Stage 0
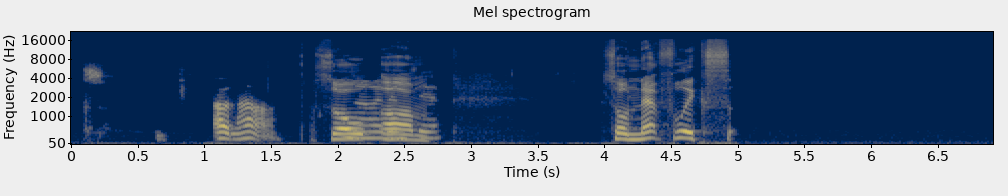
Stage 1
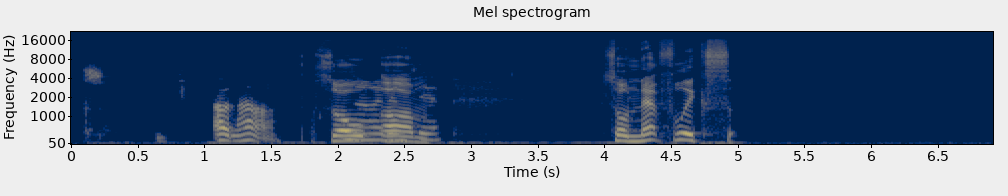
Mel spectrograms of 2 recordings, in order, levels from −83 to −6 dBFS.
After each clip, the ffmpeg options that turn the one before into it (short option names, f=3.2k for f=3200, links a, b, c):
-af "afreqshift=-68,volume=-7dB"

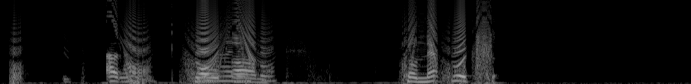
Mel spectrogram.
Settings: -filter_complex "[0:a]asplit=2[a][b];[b]acompressor=threshold=-42dB:ratio=6,volume=2dB[c];[a][c]amix=inputs=2:normalize=0,acrusher=samples=20:mix=1:aa=0.000001:lfo=1:lforange=32:lforate=1.6"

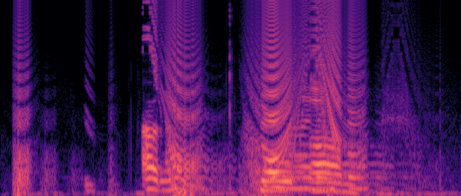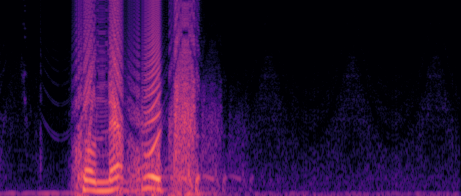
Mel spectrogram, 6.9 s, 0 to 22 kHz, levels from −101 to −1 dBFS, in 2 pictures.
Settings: -filter_complex "[0:a]asplit=2[a][b];[b]adelay=203,lowpass=f=1k:p=1,volume=-18dB,asplit=2[c][d];[d]adelay=203,lowpass=f=1k:p=1,volume=0.36,asplit=2[e][f];[f]adelay=203,lowpass=f=1k:p=1,volume=0.36[g];[a][c][e][g]amix=inputs=4:normalize=0,volume=2.5dB"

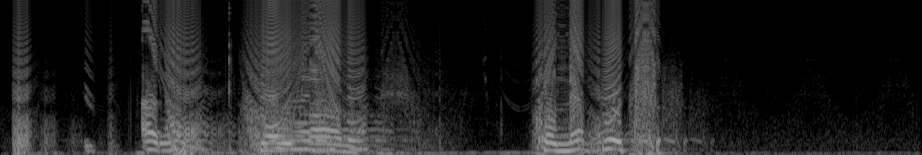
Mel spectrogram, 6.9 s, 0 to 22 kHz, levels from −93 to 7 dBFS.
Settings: -filter_complex "[0:a]acrossover=split=150|610|3700[a][b][c][d];[c]acompressor=threshold=-41dB:ratio=6[e];[a][b][e][d]amix=inputs=4:normalize=0,asoftclip=type=tanh:threshold=-29.5dB"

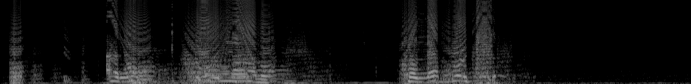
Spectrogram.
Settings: -filter_complex "[0:a]asplit=2[a][b];[b]adelay=3.7,afreqshift=1.7[c];[a][c]amix=inputs=2:normalize=1,volume=7dB"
